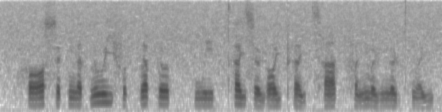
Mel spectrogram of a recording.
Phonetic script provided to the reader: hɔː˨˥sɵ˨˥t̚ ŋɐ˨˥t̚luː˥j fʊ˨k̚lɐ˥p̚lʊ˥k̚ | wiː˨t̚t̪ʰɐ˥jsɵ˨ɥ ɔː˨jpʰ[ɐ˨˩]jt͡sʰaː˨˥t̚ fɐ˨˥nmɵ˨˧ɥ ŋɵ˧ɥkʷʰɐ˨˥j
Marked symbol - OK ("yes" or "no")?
yes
